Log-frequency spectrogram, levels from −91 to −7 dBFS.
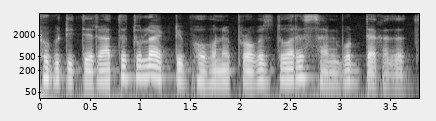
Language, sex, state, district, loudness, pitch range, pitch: Bengali, male, Tripura, West Tripura, -20 LUFS, 100-115 Hz, 105 Hz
